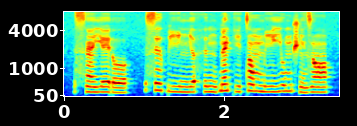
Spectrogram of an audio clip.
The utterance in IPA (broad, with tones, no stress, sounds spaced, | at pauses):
s ɛ̃˨ j e˨ ɾ o˨ | s ɨ˦ ɓ iː˨ ɲ ə˨ h ɨ˨ ŋ ɡ͡b ɛ̃˦ k i˨ t ɔ̃˦ m iː˧ j u˦ m ʃ ĩ˨ z ɔ̃˦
